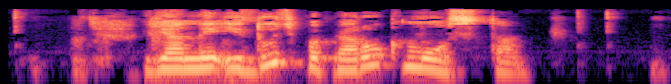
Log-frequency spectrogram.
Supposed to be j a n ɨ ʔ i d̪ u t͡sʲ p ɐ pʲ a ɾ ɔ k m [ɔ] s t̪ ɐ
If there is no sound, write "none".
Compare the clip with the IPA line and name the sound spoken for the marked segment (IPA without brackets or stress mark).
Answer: ɔ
